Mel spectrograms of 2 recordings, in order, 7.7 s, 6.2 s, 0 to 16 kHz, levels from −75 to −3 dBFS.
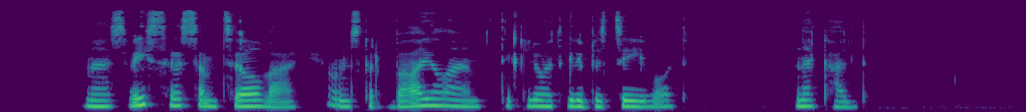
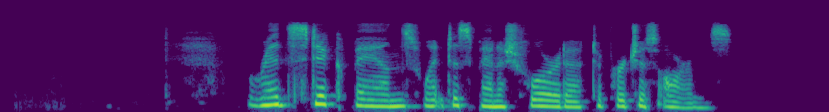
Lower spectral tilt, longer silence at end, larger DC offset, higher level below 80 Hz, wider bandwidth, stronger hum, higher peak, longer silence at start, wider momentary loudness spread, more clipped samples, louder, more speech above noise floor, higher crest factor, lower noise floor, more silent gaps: about the same, -5 dB/octave vs -5 dB/octave; first, 1.25 s vs 0.75 s; neither; second, -74 dBFS vs -62 dBFS; first, 11.5 kHz vs 7.6 kHz; neither; second, -10 dBFS vs -2 dBFS; second, 0.65 s vs 1.85 s; about the same, 11 LU vs 10 LU; neither; second, -29 LUFS vs -20 LUFS; second, 48 dB vs over 70 dB; about the same, 20 dB vs 20 dB; second, -76 dBFS vs under -90 dBFS; neither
